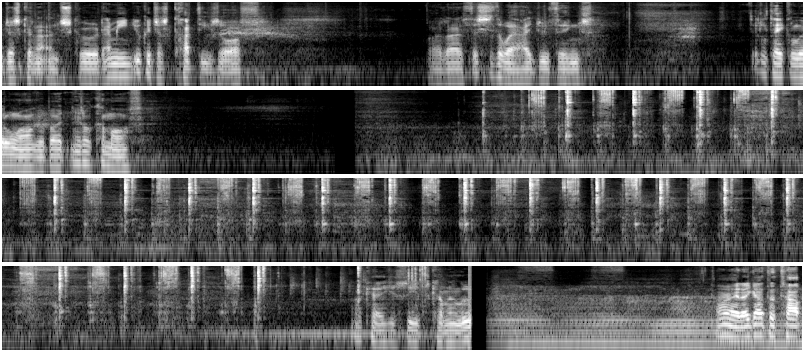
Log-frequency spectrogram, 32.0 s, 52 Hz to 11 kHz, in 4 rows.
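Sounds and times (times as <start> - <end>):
socket ratchet clicking: 12.7 - 27.2.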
